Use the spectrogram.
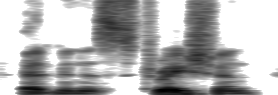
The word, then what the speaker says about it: administration: on the first syllable Administration is stressed on the one two three four fourth syllable yeah uh dinosaur and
